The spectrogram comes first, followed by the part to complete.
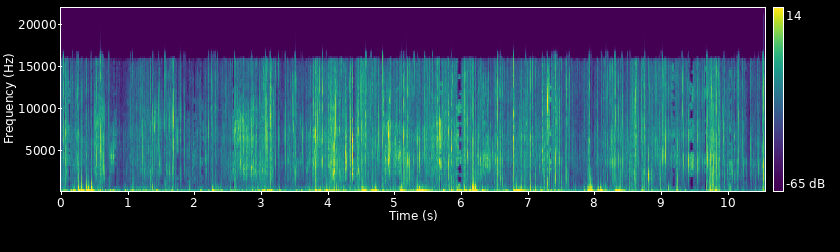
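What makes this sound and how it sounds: A pink plastic eye mask filled with gel beads, soft and flexible, is held in both hands while fingertips squeeze and rub the beads close to the microphone. The result is a continuous, dense stream of soft crunching and squishing, heavy in low tones with occasional brighter clicks.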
